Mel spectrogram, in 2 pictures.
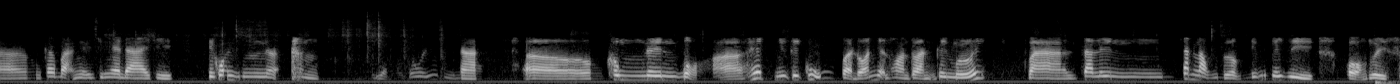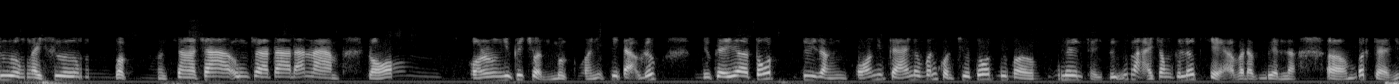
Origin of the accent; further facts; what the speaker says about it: Hưng Yên, Vietnam; Không, quê mình ở Hưng Yên.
